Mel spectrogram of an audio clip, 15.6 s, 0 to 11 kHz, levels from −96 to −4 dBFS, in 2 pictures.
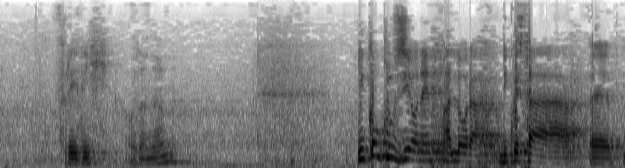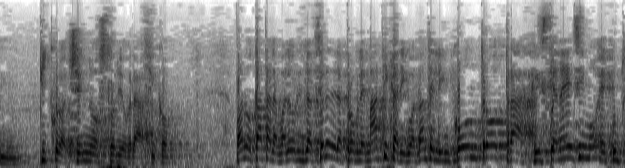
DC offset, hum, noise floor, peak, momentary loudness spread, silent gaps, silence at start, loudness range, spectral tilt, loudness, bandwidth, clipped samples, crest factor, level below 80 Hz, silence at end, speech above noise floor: under 0.1%; none; -33 dBFS; 0 dBFS; 18 LU; none; 0 s; 10 LU; -5.5 dB/octave; -12 LUFS; 11 kHz; 0.5%; 12 dB; -30 dBFS; 0 s; 22 dB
